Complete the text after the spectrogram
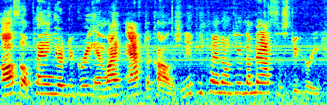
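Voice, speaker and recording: Loud and very fast, a woman with a high pitch and ordinary pitch variation is heard over noticeable background noise and audible room echo. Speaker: academic advisor. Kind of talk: orientation presentation.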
